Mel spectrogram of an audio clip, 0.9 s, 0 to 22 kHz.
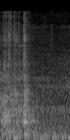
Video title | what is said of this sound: Metal build evangelion unit-1 test type | you don't hear that much of a rattle when you shake it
